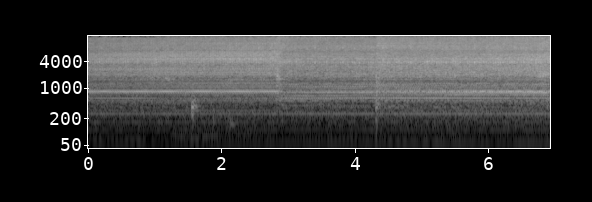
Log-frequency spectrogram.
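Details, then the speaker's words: Oxygen generator compressor, previously not turning, started after a flick: it settles into a steady, even mid-pitched hum with a soft regular pulse, no knocking or grinding, and oxygen and pressure are produced. Normal running; suspected dirty compressor, to be oiled. "sounds good so far we got oxygen and there's our pressure valve hey i think we got it fixed"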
